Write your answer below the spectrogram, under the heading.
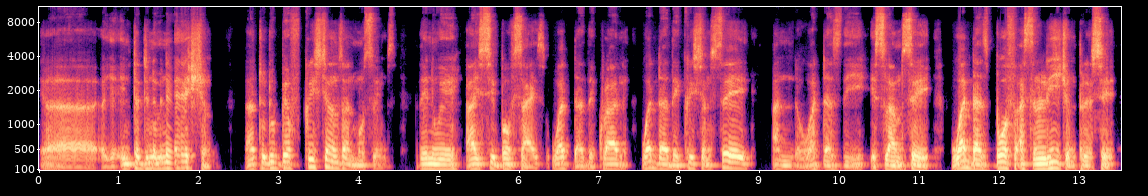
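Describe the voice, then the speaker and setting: A middle-aged man with a Malawian accent, explaining his work in an interview in a deliberate way, repeating phrases for emphasis. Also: lowish voice, a little mellow, husky. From southern Malawi. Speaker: religious leader and mediator interviewee.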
